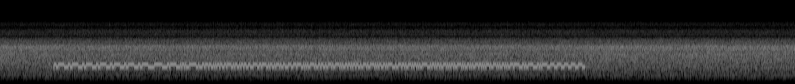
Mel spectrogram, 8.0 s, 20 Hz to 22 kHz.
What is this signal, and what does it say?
NAVTEX (SITOR-B), 100 baud, 170 Hz shift, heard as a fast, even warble, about 860 Hz centre, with radio static. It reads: WINDOWS LIVE GALLERY SE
